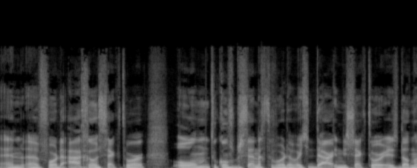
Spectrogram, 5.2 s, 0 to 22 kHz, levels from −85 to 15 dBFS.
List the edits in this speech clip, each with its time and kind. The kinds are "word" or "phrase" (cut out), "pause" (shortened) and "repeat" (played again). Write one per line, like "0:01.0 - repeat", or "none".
0:02.6 - word
0:03.9 - word
0:04.2 - word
